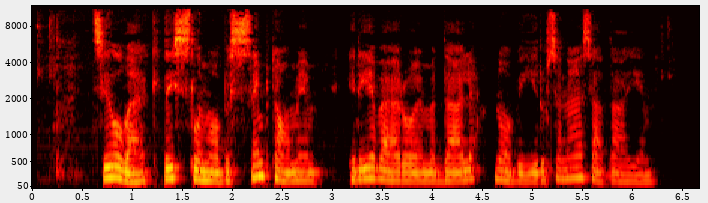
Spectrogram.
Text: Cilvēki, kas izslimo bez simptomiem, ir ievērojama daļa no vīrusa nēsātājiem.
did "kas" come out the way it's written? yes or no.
no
